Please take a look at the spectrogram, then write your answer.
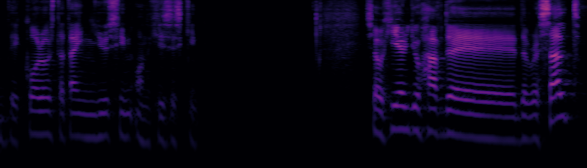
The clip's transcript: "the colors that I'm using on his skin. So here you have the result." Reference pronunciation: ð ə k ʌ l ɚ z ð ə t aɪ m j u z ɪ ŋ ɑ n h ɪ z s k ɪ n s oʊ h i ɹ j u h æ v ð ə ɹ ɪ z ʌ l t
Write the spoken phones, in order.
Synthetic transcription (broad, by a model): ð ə k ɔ l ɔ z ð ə t aɪ m j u s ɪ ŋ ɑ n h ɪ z s k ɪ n s oʊ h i ɹ j u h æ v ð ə ɹ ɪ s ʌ l t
